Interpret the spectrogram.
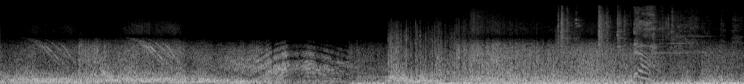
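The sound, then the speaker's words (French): A gas torpedo launch swooshes past, then a heavy explosion from its direct impact bursts in with loud rumbling and crackling impacts, breaching a ship's hull on level 3, over a constant dense roar of battle noise. “Impact direct Tout le monde au rapport Brèche de la coque au niveau 3.”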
